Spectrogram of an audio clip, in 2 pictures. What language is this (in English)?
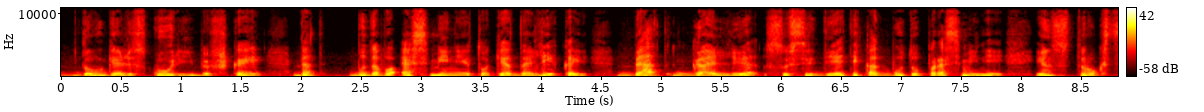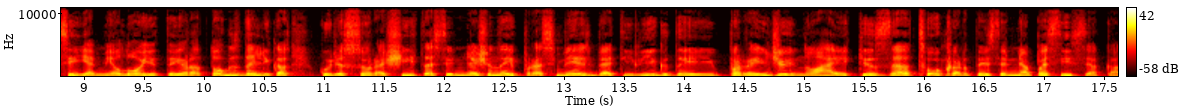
Lithuanian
